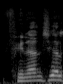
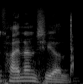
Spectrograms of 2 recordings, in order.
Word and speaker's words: financial: যে ফিনান্সিয়াল ফাইনান্সিয়াল ঝামেলা হয় না এরকম, জি স্যার এই দেখেন Financial. ফাইনান্সিয়াল, Financial. Financial. But sound কিন্তু ওরা দুটো দিয়েছে, দিয়েছে ফ ই, এখানে ফিনান্সিয়াল আবার ফাইনান্সিয়াল, ফাইন্যানো আছে ফিনানো আছে, দুটোই আছে এখানে।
